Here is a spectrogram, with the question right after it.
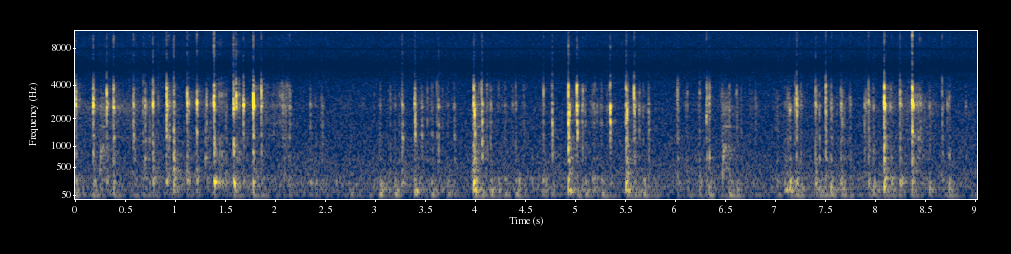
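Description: Fingertips type on the letter keys of a black plastic HP keyboard resting on a wooden desk. Quick, bright plastic clicks come in bursts, with short quieter stretches around 2–4 and 6–7 seconds. Each click is sharp and dies away almost at once.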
